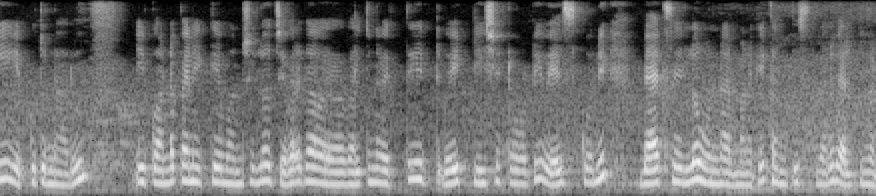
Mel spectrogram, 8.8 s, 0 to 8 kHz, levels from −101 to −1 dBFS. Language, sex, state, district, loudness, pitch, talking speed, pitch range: Telugu, female, Andhra Pradesh, Srikakulam, -16 LUFS, 210 Hz, 155 wpm, 195-230 Hz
